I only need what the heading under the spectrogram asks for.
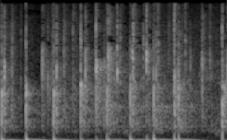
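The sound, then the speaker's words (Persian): Audience clapping on cue, a steady run of many crisp hand claps in a regular, even rhythm, briefly filling the space between spoken introductions. “یه دست مرتب بزنید. بزن دست مرتب.”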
